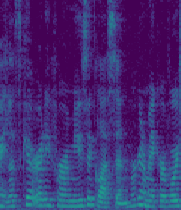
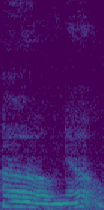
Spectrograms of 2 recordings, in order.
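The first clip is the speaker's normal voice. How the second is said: low-pitched voice, lower and quieter; 4 semitones lower, 6 dB quieter than usual. In a call-and-response story game, giving the 'oh no' reply: low-pitched voice. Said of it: "you use a low-pitched voice".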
